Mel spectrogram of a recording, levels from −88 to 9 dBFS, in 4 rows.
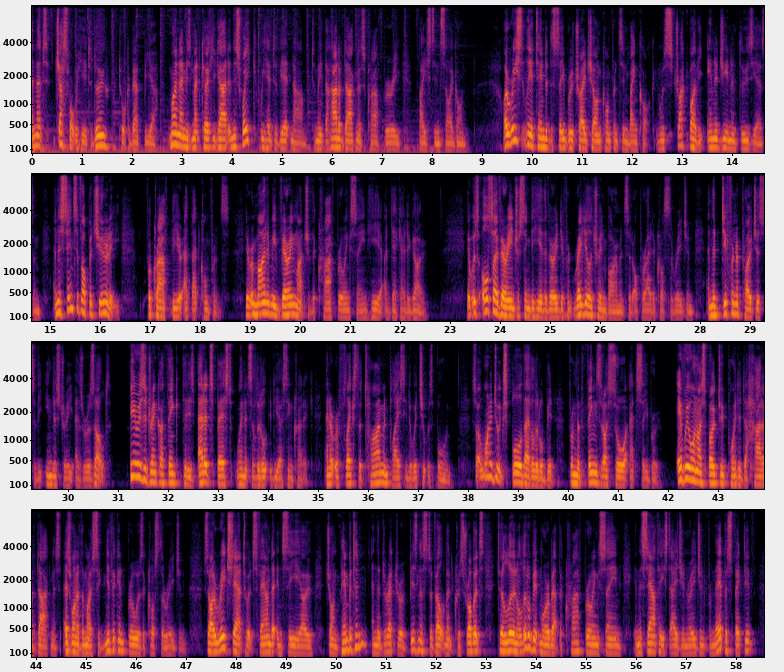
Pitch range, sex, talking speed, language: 100-135 Hz, male, 210 wpm, English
